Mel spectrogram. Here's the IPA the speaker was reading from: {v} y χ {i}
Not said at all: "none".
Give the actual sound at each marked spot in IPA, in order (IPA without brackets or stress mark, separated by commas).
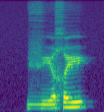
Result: v, y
